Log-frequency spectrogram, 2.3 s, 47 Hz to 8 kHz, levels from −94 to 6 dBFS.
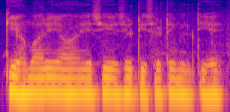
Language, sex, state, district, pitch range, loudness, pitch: Hindi, male, Rajasthan, Jaipur, 105-115 Hz, -15 LUFS, 110 Hz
